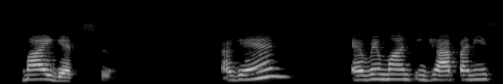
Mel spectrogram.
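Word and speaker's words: 毎月: So, for every month, you can say my getsu. Again, every month in Japanese is my getsu. One time again, slowly, per syllable. Maigetsu.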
